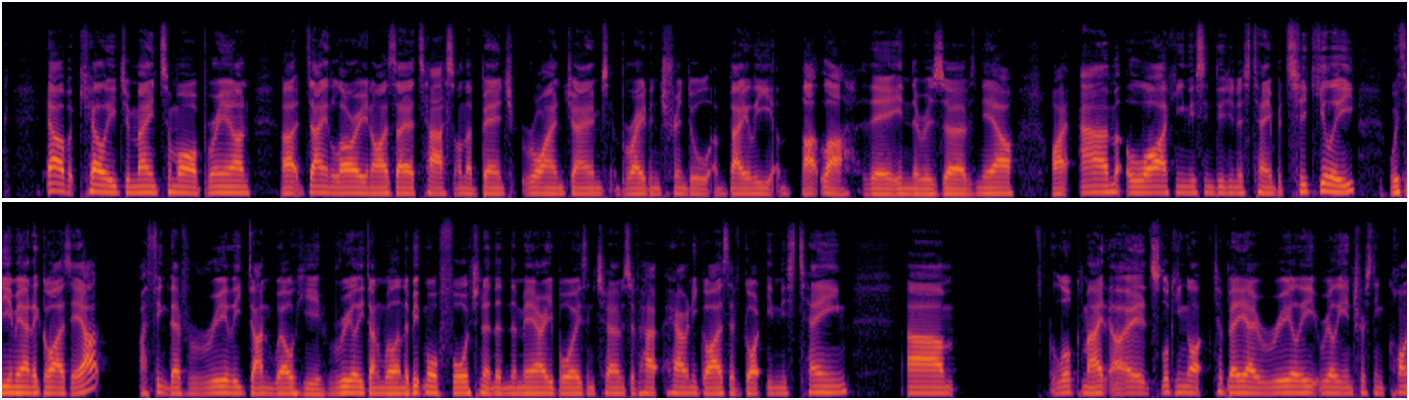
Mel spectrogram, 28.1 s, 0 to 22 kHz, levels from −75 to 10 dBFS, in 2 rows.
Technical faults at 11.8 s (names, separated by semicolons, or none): none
